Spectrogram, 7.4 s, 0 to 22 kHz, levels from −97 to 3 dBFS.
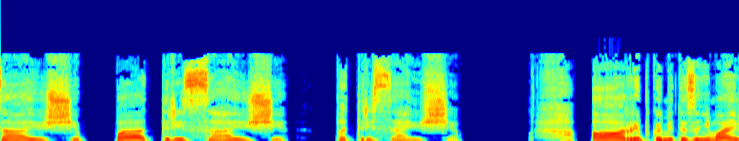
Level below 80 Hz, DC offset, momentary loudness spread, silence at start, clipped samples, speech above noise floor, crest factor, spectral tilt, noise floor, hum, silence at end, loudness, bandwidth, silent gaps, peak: -62 dBFS; under 0.1%; 13 LU; 0 s; under 0.1%; over 74 dB; 16 dB; -2.5 dB/octave; under -90 dBFS; none; 0 s; -16 LUFS; 13.5 kHz; 0.87-1.14 s, 1.54-1.60 s, 2.90-2.96 s, 3.11-3.34 s, 4.64-5.27 s, 5.78-5.89 s; 0 dBFS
